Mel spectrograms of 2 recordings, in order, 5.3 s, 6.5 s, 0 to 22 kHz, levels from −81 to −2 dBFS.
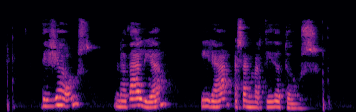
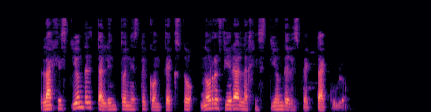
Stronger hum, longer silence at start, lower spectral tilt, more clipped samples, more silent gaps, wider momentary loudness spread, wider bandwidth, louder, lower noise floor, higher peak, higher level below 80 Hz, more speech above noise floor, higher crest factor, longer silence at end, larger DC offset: neither; about the same, 0.6 s vs 0.6 s; second, -4 dB/octave vs -5.5 dB/octave; neither; neither; first, 13 LU vs 10 LU; about the same, 11.5 kHz vs 11.5 kHz; second, -31 LUFS vs -27 LUFS; second, -63 dBFS vs -78 dBFS; second, -14 dBFS vs -4 dBFS; second, -82 dBFS vs -68 dBFS; second, 33 dB vs 51 dB; second, 18 dB vs 26 dB; second, 0.5 s vs 1.3 s; neither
